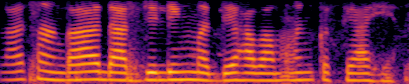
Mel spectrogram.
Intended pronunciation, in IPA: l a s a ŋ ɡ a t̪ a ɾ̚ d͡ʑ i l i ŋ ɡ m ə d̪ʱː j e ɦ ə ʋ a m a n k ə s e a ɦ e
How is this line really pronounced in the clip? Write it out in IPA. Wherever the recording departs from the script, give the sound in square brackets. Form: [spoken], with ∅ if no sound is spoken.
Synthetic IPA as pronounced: l a s a ŋ ɡ a [d̪] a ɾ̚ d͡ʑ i l i ŋ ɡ m ə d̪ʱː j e ɦ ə ʋ a m a n k ə s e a ɦ e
